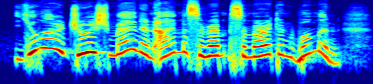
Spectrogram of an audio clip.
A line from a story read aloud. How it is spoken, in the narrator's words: said with a laugh, wary of meeting his eyes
